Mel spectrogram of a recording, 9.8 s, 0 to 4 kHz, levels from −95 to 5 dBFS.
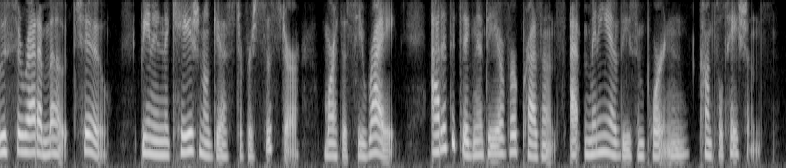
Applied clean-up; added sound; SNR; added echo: none; none; none; none.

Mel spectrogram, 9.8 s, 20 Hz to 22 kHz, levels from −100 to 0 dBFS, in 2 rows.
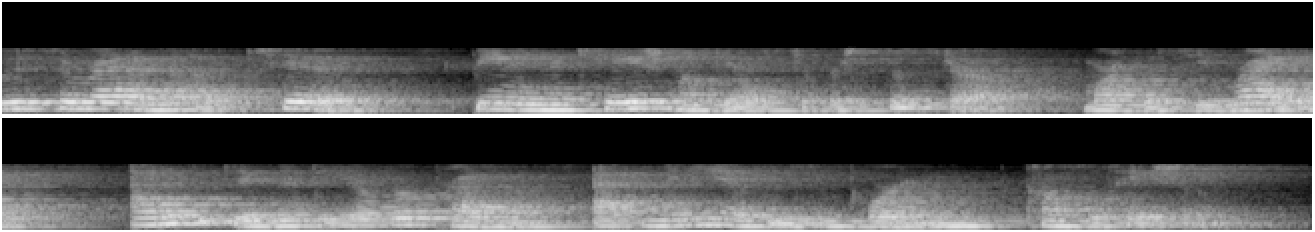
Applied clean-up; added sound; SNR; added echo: none; none; none; reverberation time 1.0 s.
